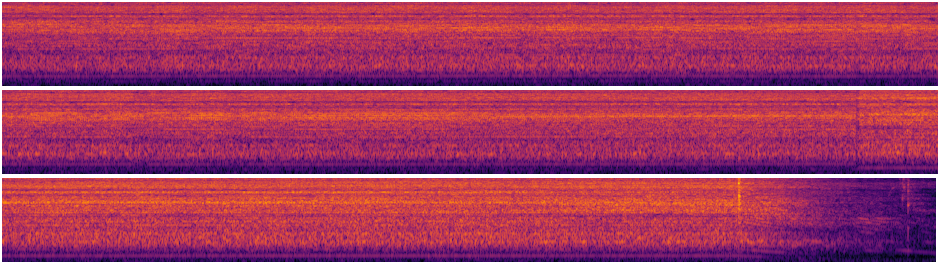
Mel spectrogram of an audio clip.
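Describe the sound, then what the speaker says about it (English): A heat gun blows hot air over embossing stencil paste, a steady close whirring rush that steps to a higher pitch partway through, then shuts off and winds down at the end. "I'm going to grab my heat gun, and I'm going to start"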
